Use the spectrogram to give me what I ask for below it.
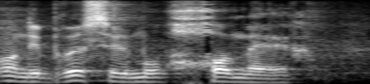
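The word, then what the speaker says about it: חומר: Et vous avez un mot proche du mot chamor, en hébreu, c'est le mot chomer. Ça s'écrit exactement de la même manière, ça se prononce simplement un tout petit peu différemment.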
